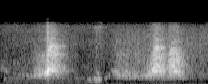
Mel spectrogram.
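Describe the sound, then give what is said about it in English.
A dog barks in a few short, separated bursts: one sharp bark, a pause, then a quick double bark. Fairly loud, with no one talking. “I have dogs, but that's not them barking.”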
